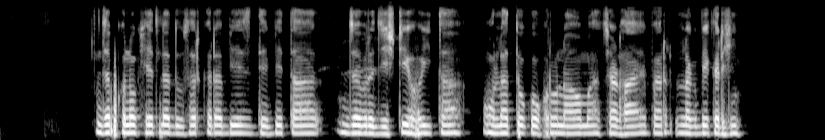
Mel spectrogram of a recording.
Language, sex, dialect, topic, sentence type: Chhattisgarhi, male, Western/Budati/Khatahi, banking, statement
